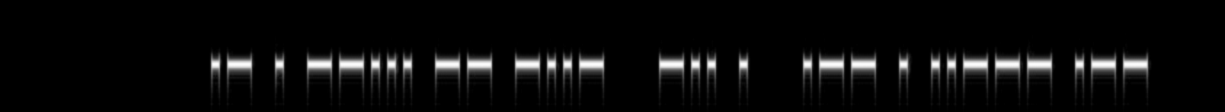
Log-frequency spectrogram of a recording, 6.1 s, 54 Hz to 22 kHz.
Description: Morse code, heard as a keyed tone, about 32 wpm, 700 Hz. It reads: AE7MX DE WE2W
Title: USA Callsign DE Callsign 30wpm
